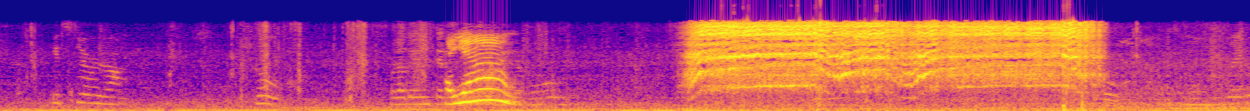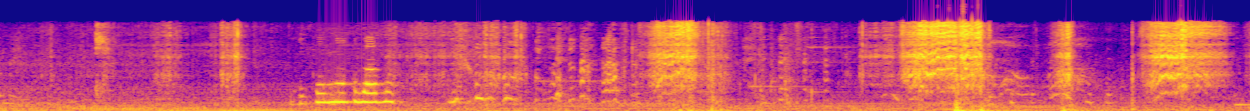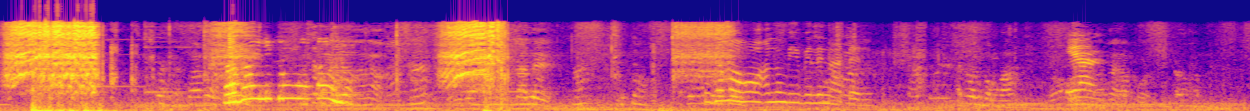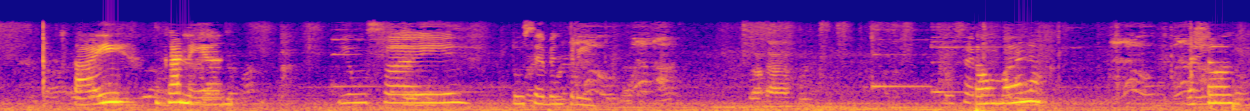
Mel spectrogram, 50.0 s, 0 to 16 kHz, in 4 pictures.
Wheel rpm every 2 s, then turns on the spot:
0, 0, 0, 120, 180, 70, 0, 10, 20, 20, 70, 40, 70, 0, 40, 20, 0, 0, 0, 0, 0, 0, 0, 0, 0.
10-12 16-18 24-26 30-32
